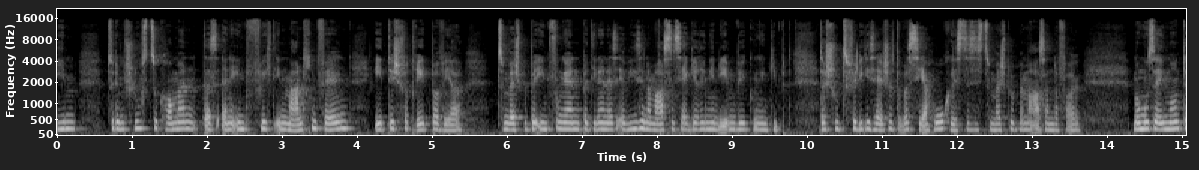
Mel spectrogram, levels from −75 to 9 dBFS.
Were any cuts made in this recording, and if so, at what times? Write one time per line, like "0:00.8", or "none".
none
